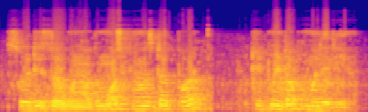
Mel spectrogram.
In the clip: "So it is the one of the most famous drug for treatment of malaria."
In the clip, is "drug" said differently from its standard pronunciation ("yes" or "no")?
yes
